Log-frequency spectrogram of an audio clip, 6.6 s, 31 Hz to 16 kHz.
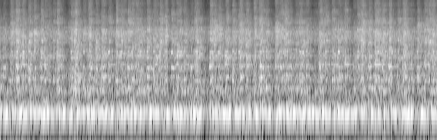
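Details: LS1 V8 swapped into a 240SX, first start, open headers, new fuel filter: loud deep choppy idle with steady cam lope, running evenly without misses.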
